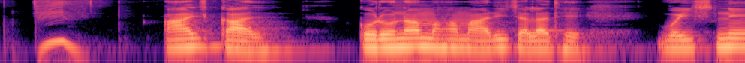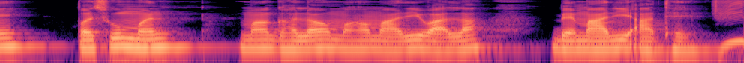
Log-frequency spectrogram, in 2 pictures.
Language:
Chhattisgarhi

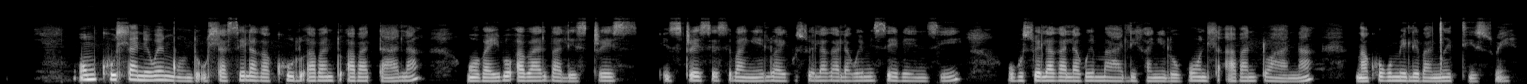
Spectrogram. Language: North Ndebele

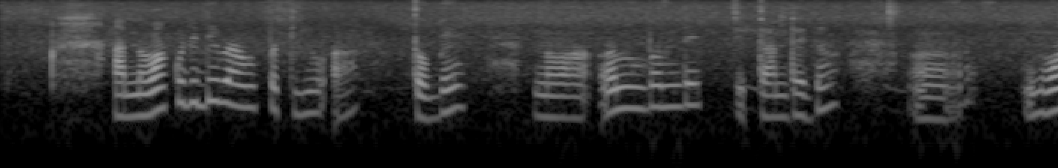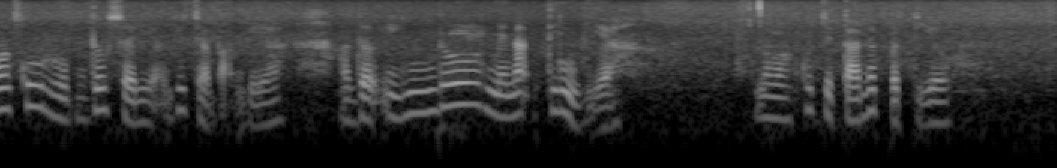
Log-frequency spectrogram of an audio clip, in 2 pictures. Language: Santali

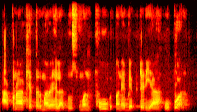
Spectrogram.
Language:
Gujarati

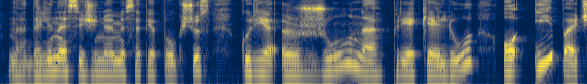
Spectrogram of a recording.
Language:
Lithuanian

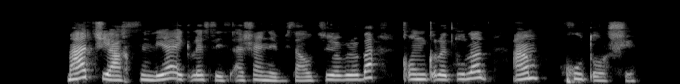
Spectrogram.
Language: Georgian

